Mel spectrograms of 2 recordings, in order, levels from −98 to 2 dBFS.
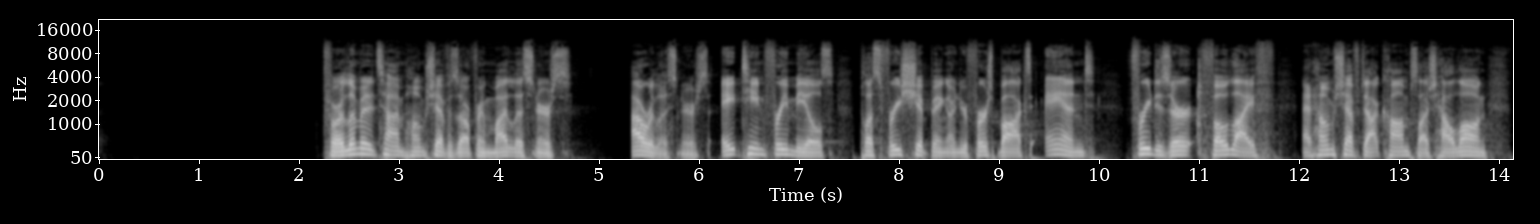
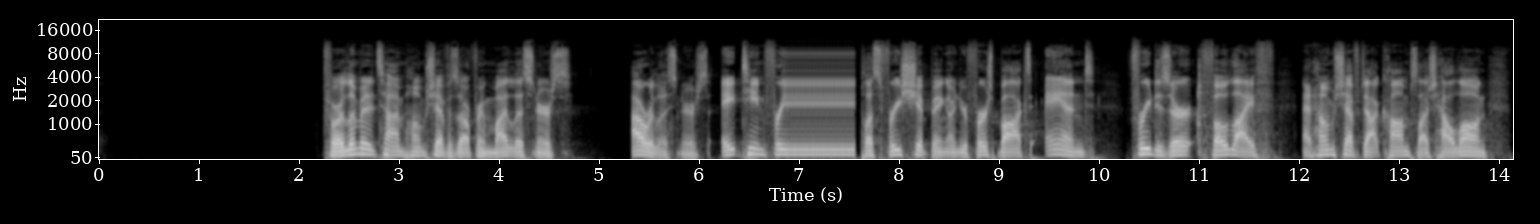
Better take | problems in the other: first | audio freezing; at 7 s for 0.5 s

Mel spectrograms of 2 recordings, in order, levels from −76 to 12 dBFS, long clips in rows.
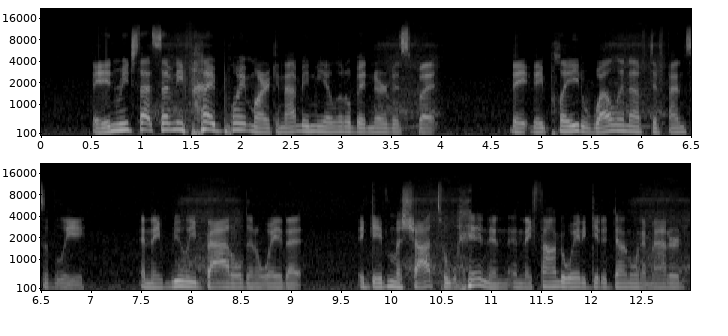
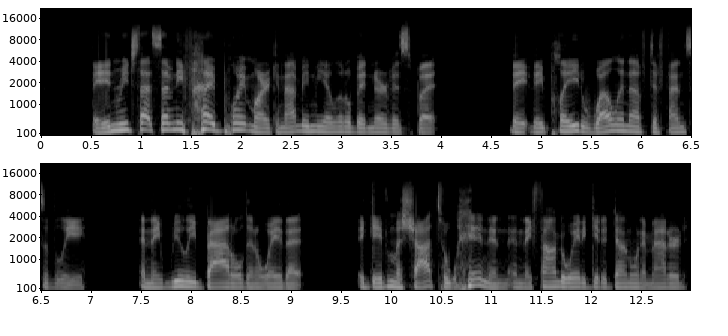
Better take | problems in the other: second | hiss; faint; throughout; 20 dB below the speech

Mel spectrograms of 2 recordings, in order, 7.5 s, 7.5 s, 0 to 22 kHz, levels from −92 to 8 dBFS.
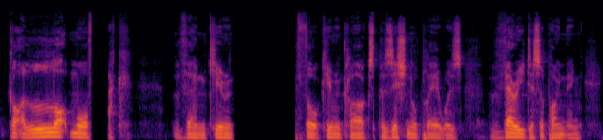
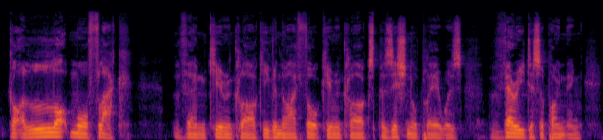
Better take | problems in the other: second | audio cutting out; at 1 s and at 3 s for 1 s

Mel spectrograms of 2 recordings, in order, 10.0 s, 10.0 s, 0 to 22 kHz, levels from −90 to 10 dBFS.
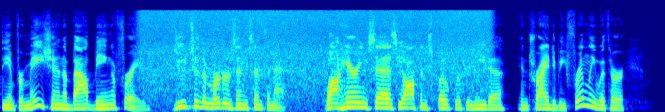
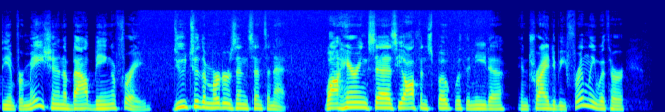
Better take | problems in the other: second | hiss; loud; from 2 to 7.5 s; 7 dB below the speech; faint in the second

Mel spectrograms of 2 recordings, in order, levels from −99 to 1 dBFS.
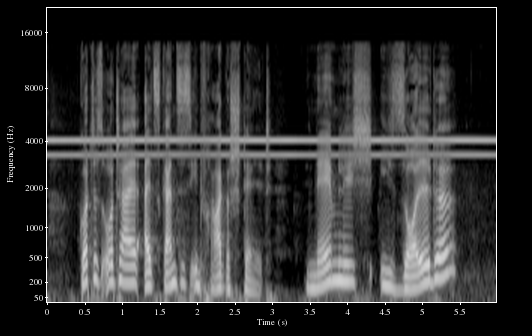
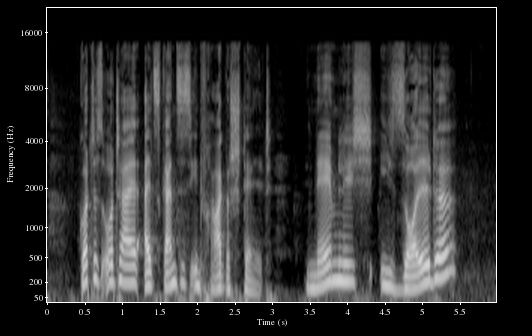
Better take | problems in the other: second | high-pitched whine; loud; throughout; 4 kHz, 9 dB below the speech

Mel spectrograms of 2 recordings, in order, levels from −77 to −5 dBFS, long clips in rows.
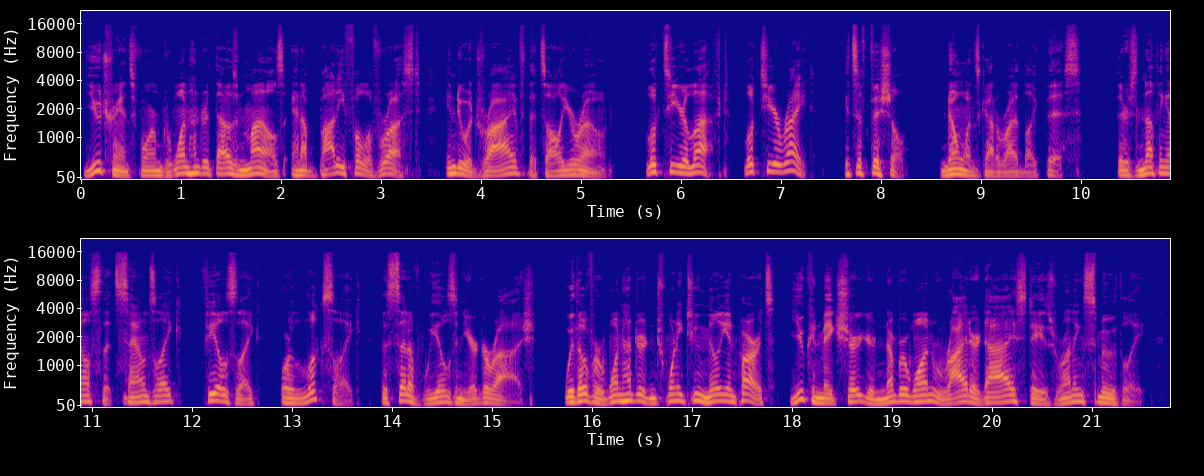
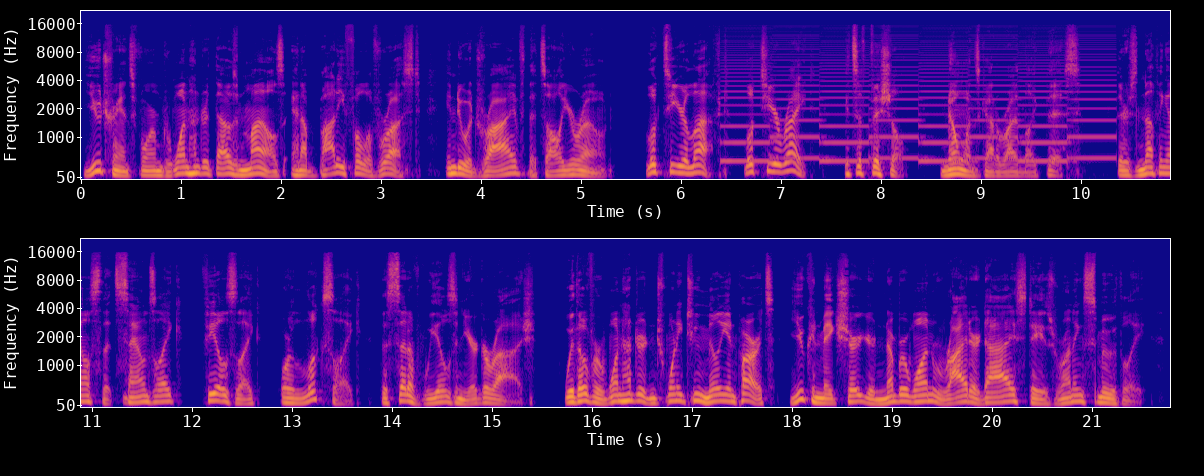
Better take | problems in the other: first | siren; faint; from 6.5 to 10 s; peak 10 dB below the speech

